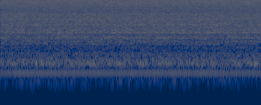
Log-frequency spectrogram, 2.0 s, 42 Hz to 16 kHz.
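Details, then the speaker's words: Autoterm/Planar diesel heater in a campervan, first test run at 6 °C with housing open: steady, fairly quiet whir with mid hum and airy rush, no rattles or scraping; blowing hot air normally. "there's hot air coming out of there that's good and all in all actually you know that's not that loud bearing in mind I've got all the gubbins open here"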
